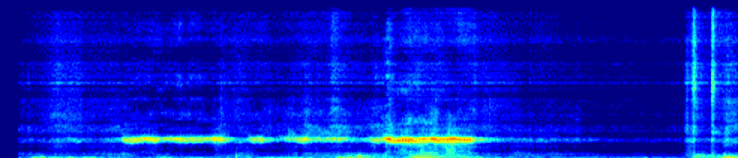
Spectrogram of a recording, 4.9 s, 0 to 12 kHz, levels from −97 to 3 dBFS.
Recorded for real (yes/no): no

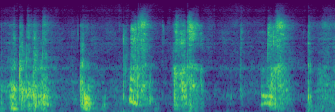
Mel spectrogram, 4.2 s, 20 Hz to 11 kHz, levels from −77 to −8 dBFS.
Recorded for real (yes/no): no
